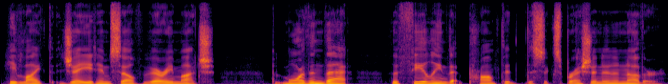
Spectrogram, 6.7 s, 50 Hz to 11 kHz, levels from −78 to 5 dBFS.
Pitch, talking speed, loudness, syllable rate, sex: 120 Hz, 160 wpm, -19 LUFS, 4.8 syllables/s, male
